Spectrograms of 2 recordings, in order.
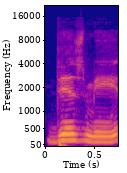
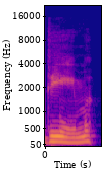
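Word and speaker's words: disme: dime now not the dism as people call which is actually pronounced deem um a lot of people get that wrong but it they it depends on who you talk to yeah dis me but it's actually the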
